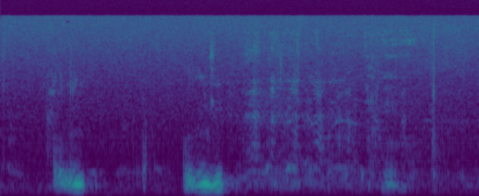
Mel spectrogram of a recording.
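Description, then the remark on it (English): Two short, low gurgling gulps made with the mouth, a voice imitating swallowing, separated by about a second, with faint background murmur between them. “That was a fake gulp, okay?”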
